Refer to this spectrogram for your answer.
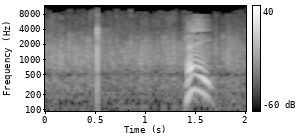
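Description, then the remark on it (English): An audience gives the Lord a clap offering, clapping in a steady, dense wash of applause, with one sharper clap standing out early and a loud voice whooping briefly over the clapping near the end. “Give the Lord a good clap offering, would you?”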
